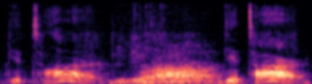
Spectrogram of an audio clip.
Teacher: guitar guitar two syllables stress the second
